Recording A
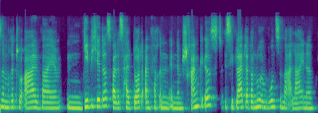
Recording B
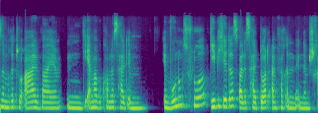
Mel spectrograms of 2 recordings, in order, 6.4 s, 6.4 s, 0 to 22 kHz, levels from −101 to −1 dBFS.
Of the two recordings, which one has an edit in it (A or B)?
A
